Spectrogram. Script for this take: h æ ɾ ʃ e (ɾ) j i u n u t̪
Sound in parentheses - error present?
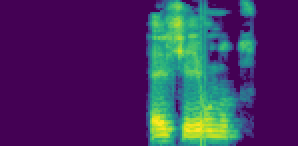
yes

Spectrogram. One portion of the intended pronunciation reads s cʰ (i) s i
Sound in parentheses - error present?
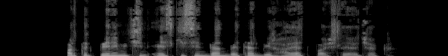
no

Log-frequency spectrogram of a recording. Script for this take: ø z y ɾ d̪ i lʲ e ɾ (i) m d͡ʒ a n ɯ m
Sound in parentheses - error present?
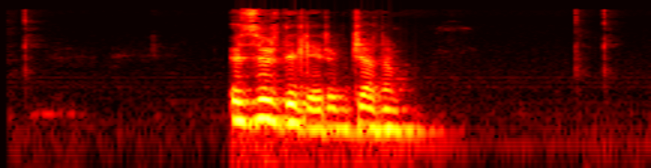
no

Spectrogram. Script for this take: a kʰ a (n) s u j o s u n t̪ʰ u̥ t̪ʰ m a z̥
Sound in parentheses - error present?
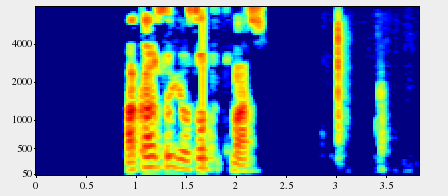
no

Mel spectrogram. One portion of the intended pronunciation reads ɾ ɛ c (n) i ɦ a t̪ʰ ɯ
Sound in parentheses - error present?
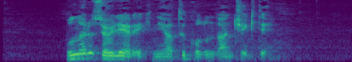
no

